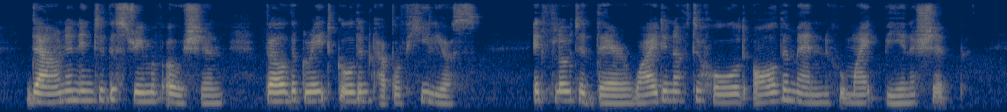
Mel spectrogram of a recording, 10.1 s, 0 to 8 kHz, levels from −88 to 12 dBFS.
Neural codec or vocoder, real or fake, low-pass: none; real; 7.2 kHz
